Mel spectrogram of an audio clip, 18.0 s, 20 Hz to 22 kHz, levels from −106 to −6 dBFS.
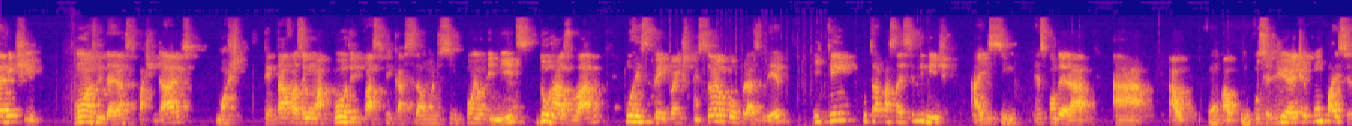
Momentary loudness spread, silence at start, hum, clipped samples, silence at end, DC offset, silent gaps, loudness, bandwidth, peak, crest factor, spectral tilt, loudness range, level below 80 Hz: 12 LU; 0 s; none; under 0.1%; 0 s; under 0.1%; none; -21 LUFS; 12.5 kHz; -6 dBFS; 16 dB; -5 dB/octave; 3 LU; -66 dBFS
